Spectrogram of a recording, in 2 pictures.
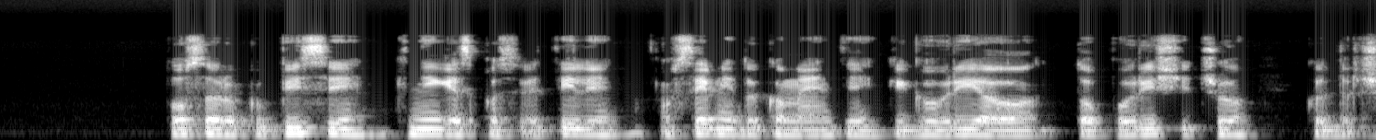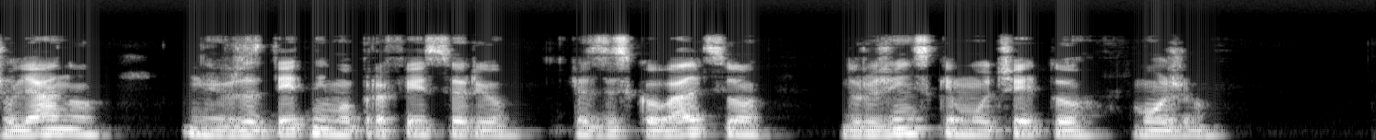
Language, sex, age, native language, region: Slovenian, male, 18-29, Slovenian, Central Slovenia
